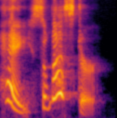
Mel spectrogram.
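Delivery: loud high bossy call; demanding call. A narrator's reading. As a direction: call him out like a boss. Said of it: "demanded Delilah".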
